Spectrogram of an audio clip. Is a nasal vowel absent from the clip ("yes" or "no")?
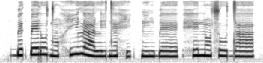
no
